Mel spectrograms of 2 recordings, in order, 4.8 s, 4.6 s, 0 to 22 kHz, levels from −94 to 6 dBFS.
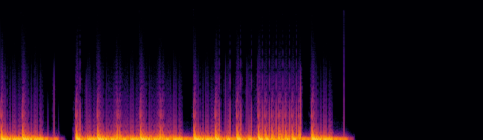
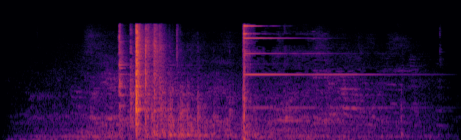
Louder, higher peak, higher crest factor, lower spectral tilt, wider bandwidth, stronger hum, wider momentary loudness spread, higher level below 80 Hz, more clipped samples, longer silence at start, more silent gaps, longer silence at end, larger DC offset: first, -20 LUFS vs -27 LUFS; second, -6 dBFS vs -2 dBFS; second, 10 dB vs 32 dB; first, -12.5 dB/octave vs 0 dB/octave; second, 1.2 kHz vs 11.5 kHz; neither; second, 6 LU vs 24 LU; first, -14 dBFS vs -62 dBFS; neither; second, 0 s vs 0.8 s; first, 0.66-0.71 s vs none; first, 1.3 s vs 0.9 s; first, 2% vs under 0.1%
